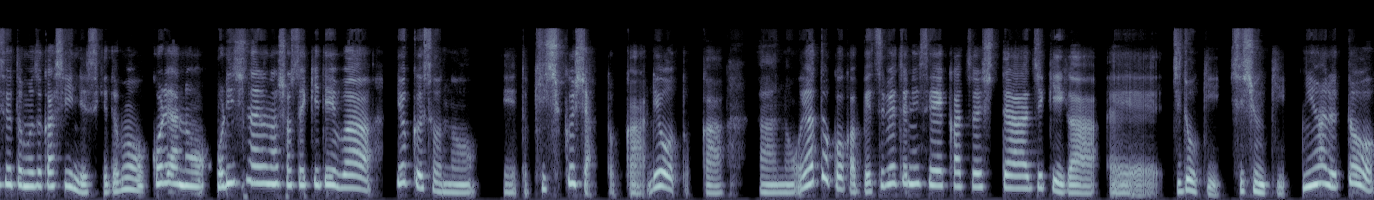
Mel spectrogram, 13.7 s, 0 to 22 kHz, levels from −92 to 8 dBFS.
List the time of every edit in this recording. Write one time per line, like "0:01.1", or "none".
0:02.1
0:03.8
0:12.3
